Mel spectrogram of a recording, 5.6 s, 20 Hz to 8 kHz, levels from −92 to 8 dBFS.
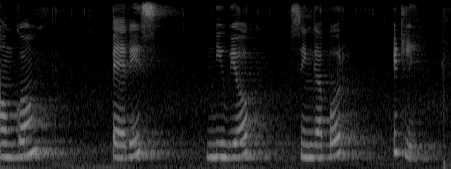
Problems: low volume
